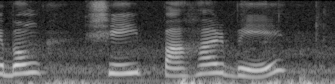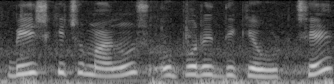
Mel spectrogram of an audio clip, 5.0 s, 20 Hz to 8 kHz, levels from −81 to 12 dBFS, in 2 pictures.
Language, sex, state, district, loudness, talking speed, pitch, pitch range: Bengali, female, West Bengal, Paschim Medinipur, -17 LUFS, 120 wpm, 290 Hz, 245-315 Hz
